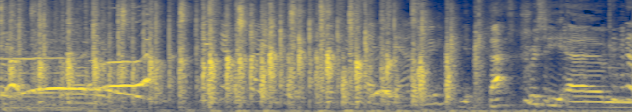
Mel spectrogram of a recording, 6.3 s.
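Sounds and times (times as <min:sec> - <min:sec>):
live audience applause: 0:00.0 - 0:05.0.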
